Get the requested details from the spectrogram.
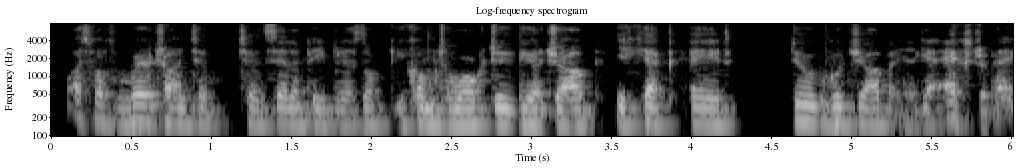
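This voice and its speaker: A man speaks very fast in a strong north Dublin accent, his voice fairly high and somewhat breathy. His tone is dark and mellow, and his intonation is monotone and flat. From Ireland, north Dublin. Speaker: business managing director. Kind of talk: interview. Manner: halting, with repetitions.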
